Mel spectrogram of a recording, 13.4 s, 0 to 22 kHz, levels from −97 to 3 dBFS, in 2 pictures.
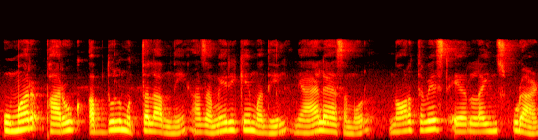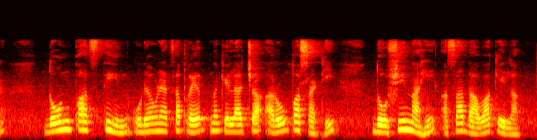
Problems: none marked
